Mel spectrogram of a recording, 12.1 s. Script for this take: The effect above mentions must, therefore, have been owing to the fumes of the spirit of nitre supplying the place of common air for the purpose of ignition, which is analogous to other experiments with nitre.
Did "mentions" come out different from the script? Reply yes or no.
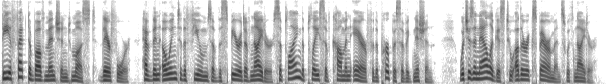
yes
